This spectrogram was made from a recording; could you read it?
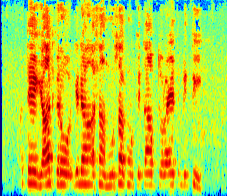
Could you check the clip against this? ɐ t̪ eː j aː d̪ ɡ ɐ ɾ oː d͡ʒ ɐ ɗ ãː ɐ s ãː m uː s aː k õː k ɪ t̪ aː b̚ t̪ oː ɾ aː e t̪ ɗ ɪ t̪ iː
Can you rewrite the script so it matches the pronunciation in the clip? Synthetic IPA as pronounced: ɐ t̪ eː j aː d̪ k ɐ ɾ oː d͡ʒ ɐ ɗ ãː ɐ s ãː m uː s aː k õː k ɪ t̪ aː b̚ t̪ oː ɾ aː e t̪ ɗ ɪ t̪ iː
